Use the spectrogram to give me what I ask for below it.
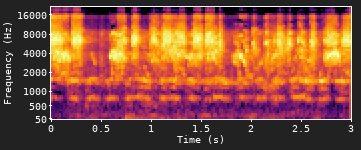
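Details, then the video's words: Feeding, playful chicks produce a rapid jumble of high cheeps in short bursts, over faint steady tones lower down. "Baby Chicken Chirping Sounds"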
